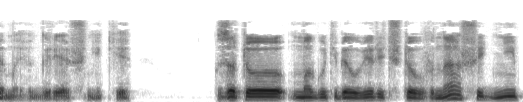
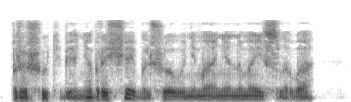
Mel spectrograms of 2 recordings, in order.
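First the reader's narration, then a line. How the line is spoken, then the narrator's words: Relaxed voice. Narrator (Russian): расслабленным голосом произнес Готье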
